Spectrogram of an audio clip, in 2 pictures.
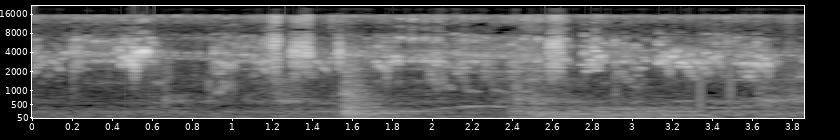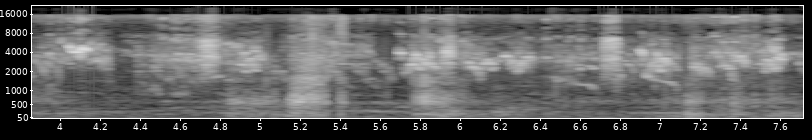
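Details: Several budgies feeding together, recorded November 1, 2023 in Larkana, Sindh, give a continuous stream of thin chirps and buzzy warbles, voices overlapping with occasional louder squeaks and soft knocking sounds.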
